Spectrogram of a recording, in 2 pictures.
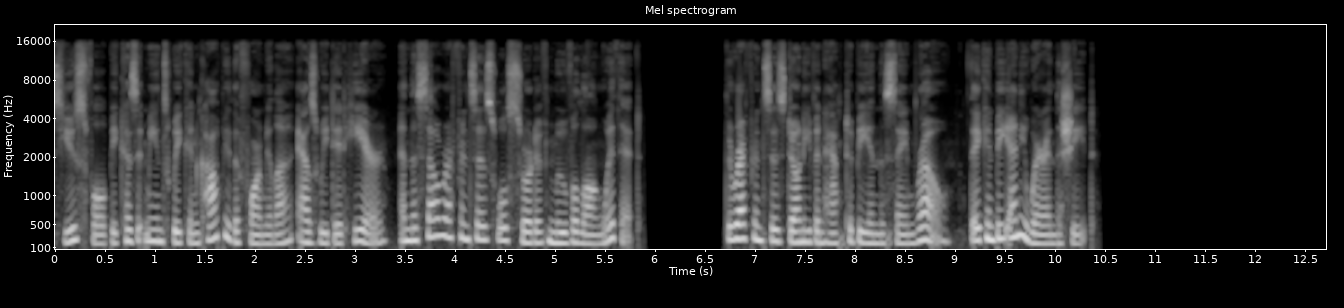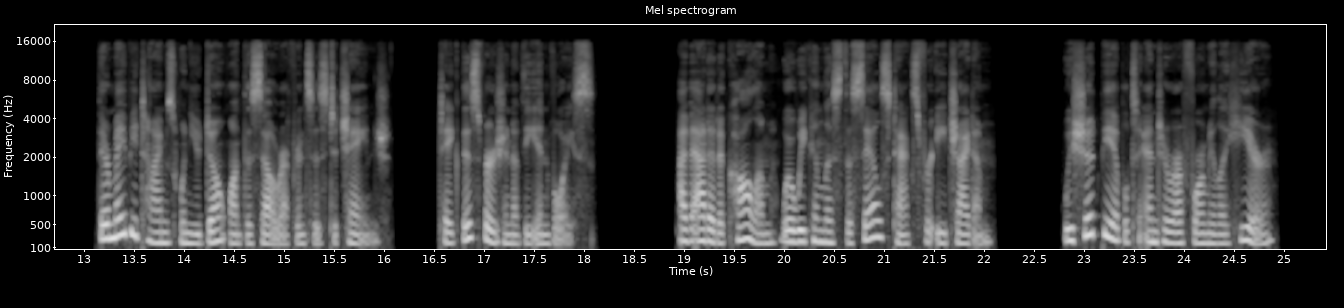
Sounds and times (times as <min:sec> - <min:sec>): Speech: 0:00.0 - 0:05.9, 0:06.7 - 0:10.4, 0:13.2 - 0:18.1, 0:19.0 - 0:22.1, 0:22.8 - 0:25.0.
